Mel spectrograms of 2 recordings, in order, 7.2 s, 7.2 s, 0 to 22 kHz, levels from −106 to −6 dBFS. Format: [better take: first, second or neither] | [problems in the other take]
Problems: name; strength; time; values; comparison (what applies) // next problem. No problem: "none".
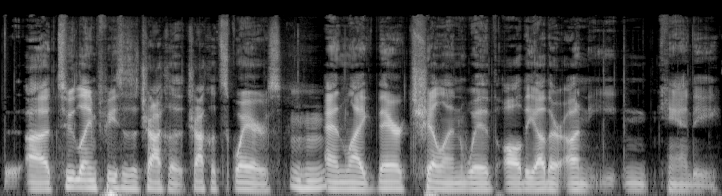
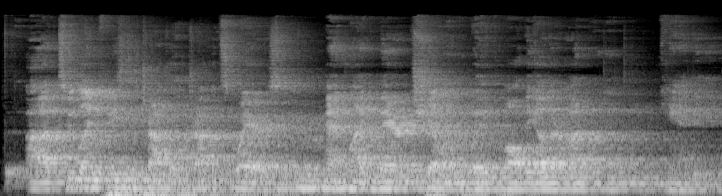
first | off-mic speech; far // room echo; strong; dies away in 2.7 s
